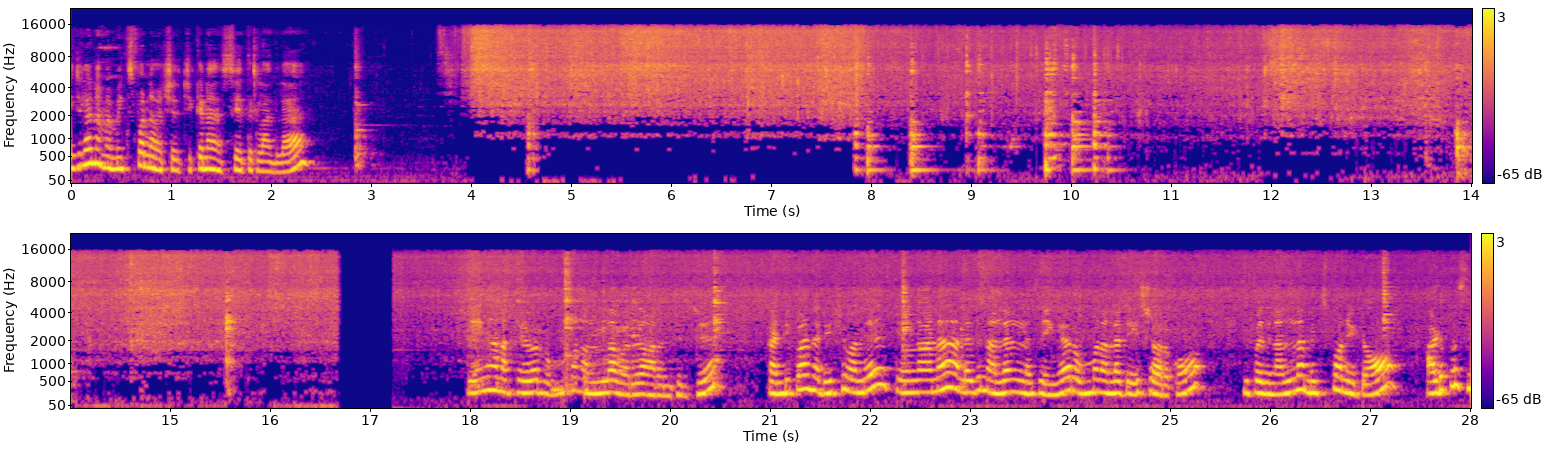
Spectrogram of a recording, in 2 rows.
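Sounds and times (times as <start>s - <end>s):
chicken sizzling in hot oil: 3.7s - 28.0s.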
